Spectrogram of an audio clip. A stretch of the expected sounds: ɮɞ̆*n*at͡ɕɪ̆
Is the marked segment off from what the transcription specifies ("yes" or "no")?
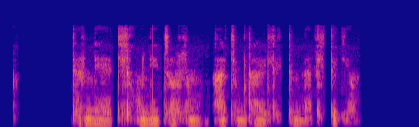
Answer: yes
